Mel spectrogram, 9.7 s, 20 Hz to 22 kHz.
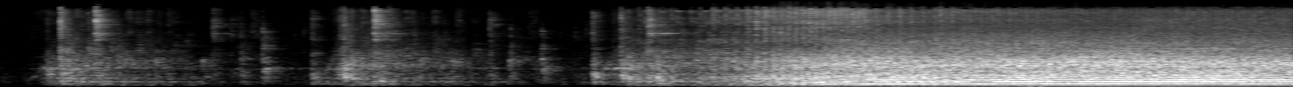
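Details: Neglected Honda HRR216 lawn mower first start: handling clatter, then the engine catches and settles into a fast, even buzzing drone; runs, condition unclear.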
